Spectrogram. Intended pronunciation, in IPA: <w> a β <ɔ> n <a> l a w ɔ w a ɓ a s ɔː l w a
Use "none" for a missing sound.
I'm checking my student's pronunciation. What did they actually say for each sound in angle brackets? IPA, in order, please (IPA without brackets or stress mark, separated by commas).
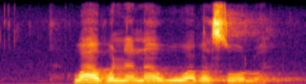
w, ɔ, a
